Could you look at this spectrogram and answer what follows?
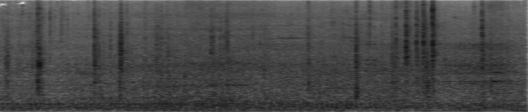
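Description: Clear plastic hose being uncoiled and handled, giving scattered light clicks and taps, over a steady low rumble.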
